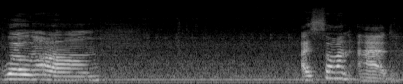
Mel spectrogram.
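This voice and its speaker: A middle-aged woman giving candid personal testimony as an interview guest, speaking haltingly with emphatic turns. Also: medium pitch, expressive. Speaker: guest, survivor and advocate. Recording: distant mic, noisy room hum.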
